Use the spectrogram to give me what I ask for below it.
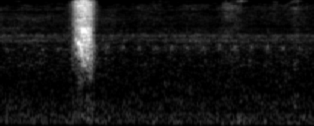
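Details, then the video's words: Female yellow-bellied seedeater call for getting males to sing: one brief, bright, high chip, then near silence with a faint hiss. "Piado de Fêmea de Papa capim para Esquenta papa capim"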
